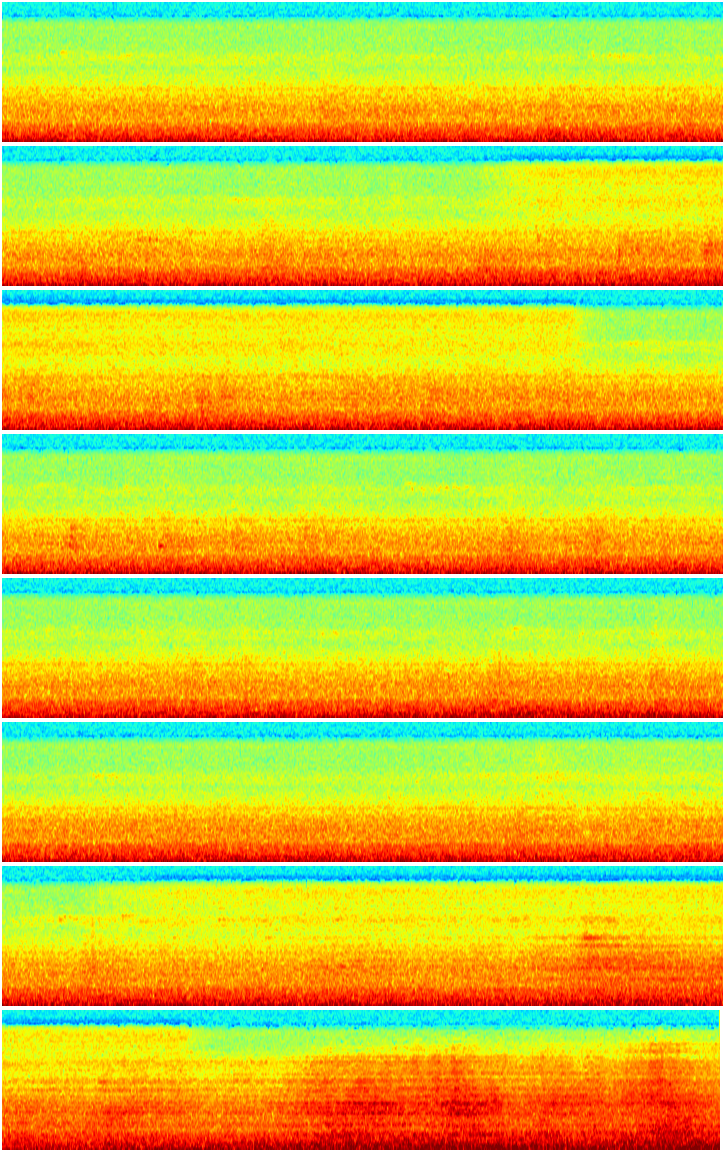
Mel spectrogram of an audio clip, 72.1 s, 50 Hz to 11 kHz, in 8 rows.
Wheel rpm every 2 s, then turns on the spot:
0, 0, 0, 0, 0, 0, 0, 0, 0, 0, 0, 0, 0, 0, 0, 0, 0, 0, 0, 0, 0, 0, 0, 0, 0, 0, 0, 0, 0, 0, 0, 0, 0, 0, 0, 0.
none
